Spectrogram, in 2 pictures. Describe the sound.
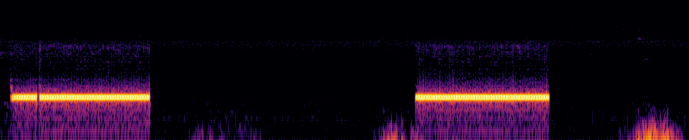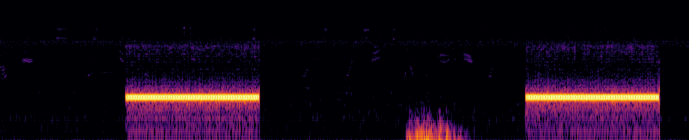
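Repeating telephone tone as a call to a guest is placed: four steady, mid-pitched tones of about two seconds each, separated by longer silent gaps that hold a few faint low thumps.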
